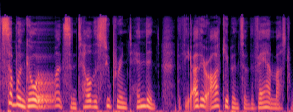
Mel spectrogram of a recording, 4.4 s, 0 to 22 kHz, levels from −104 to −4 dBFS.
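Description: A speech clip with AAC frame loss with concealment between 0.56 and 0.97 s. Roughly a quarter second of coded audio is missing, which fits a run of about six consecutive AAC frames. The decoder bridges the gap by reusing the last intact spectrum with randomised signs or interpolated energy. That produces a smeared, noisy stretch in place of the real speech until proper decoding resumes at 0.97 s.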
